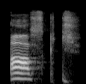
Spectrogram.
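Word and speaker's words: asked: গুলো আছে, এই ডি গুলো যদিও ইংরেজিতে লেখা ডি, কিন্তু উচ্চারিত হবে টি এর মতো, টি এর মতো। যেমন খেয়াল করেন, আস্ক, আস্কড, আস্কড, প্রশ্ন করা। আস্ক, আস্কড, এই যে দেখেন টি এর মতো উচ্চারণ।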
